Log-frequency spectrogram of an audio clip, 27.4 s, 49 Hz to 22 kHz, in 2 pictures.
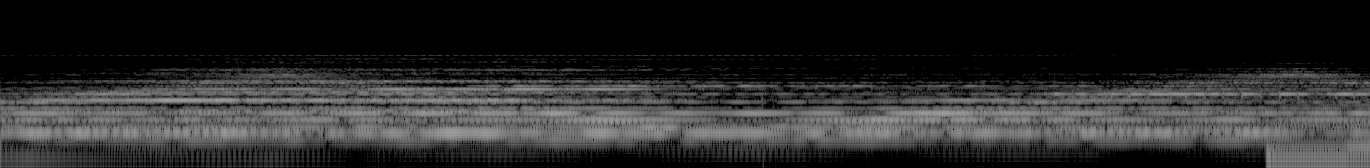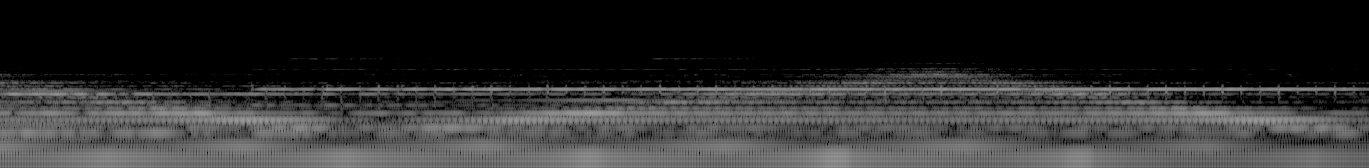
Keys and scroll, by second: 9.0 a, 23.4 ctrl+z.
